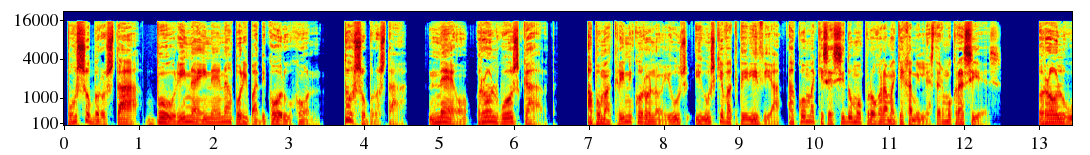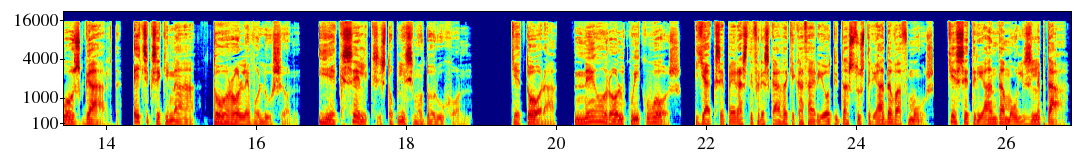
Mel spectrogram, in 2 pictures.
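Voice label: Greek, male, narration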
